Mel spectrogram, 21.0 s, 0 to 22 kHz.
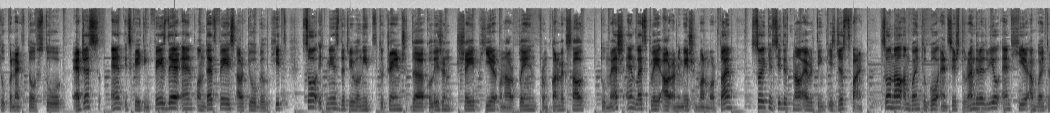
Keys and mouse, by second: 4.9-6.2 drag, 6.9-10.9 drag, 13.7 space, 17.2 space, 19.1-20.2 middle drag.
